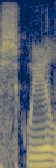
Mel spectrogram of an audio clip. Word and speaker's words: SQL: behind it was that squeal is one syllable versus SQL is three syllables or SQL is two syllables so squeal wins unfortunately every time you say squeal you have to describe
